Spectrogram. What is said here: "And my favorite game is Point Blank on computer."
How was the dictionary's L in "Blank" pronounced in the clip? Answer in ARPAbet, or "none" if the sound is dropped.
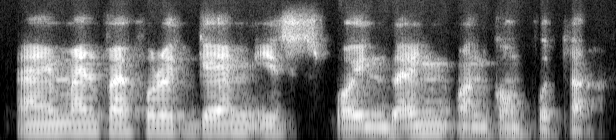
none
